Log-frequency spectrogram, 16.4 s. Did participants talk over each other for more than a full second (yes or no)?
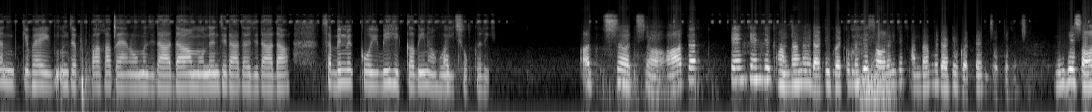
no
